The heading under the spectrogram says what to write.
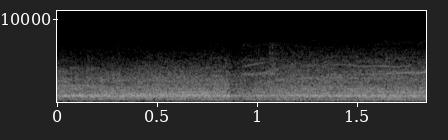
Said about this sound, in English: And the Dolphins, as if they received an early holiday present, cheer on the sidelines.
